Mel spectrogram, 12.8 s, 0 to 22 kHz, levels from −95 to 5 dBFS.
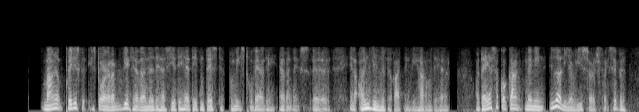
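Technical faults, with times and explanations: Throughout: RealAudio 14.4 codec. The speech is muffled and gargly across the whole clip, and the codec damage is heavy. Nothing above 3.8 kHz gets through. The consonants lose their bite and the sibilants are gone. The band limit and the damage point to an 8 kbit/s speech coder built for dial-up modems. At that rate, the voice is rebuilt from a coarse model rather than carried as a waveform. That model fails audibly. It leaves the bubbling, watery texture.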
